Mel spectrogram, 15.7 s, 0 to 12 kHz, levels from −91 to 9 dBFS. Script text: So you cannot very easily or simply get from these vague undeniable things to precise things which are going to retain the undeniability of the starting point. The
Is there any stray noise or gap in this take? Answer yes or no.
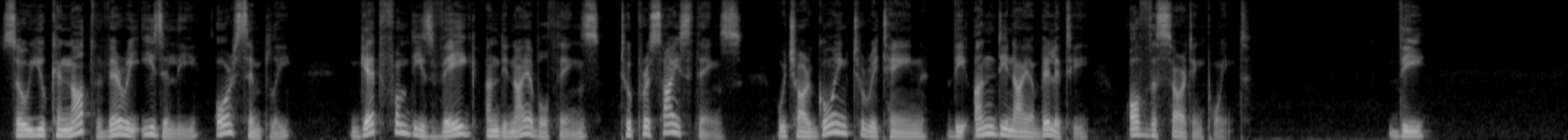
no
